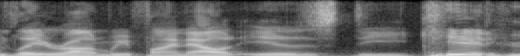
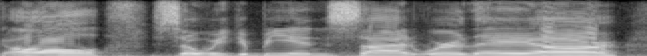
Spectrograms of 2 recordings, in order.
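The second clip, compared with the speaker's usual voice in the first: sarcastic Connie; 9 semitones higher than usual. Retold or imitated. Connie objecting in retold scene.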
